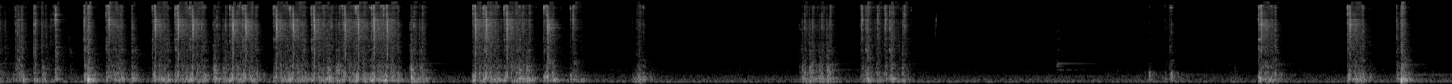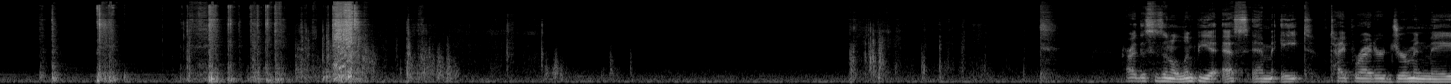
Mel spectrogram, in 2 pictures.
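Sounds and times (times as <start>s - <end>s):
typewriter keystrokes clacking: 0.0s - 5.8s.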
